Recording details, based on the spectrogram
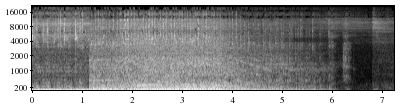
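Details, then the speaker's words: Squarebody Chevy truck after replacing carburetor hoses, now running on its own carburetor: catches after a short crank and settles into a steady, even low idle rumble with no misses; sounds better. "Sounds better."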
